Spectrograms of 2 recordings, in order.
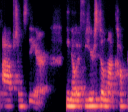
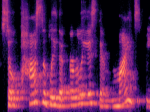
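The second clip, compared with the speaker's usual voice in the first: "might" stressed within a slow phrase. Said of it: "emphasis on might".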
